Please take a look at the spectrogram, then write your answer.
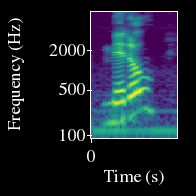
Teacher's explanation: think of those D's not like Spanish D's, but like Spanish R's. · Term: English D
